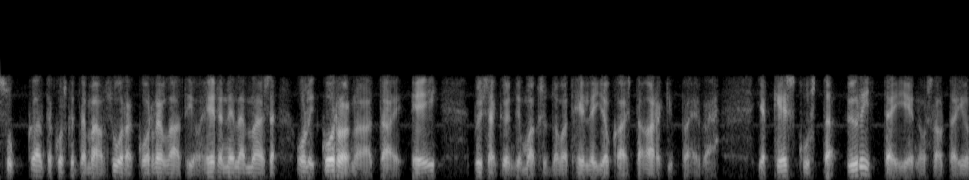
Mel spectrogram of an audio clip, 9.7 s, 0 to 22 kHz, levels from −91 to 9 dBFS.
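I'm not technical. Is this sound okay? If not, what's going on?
No. Throughout the clip, the speech passed through the Speex codec, an older voice-chat compressor that squeezes speech into very little data, so it sounds hoarse and noisy, with nothing above about 3.8 kHz.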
